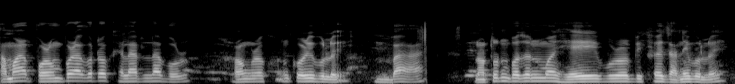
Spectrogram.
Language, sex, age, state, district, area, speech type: Assamese, male, 30-45, Assam, Golaghat, urban, spontaneous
